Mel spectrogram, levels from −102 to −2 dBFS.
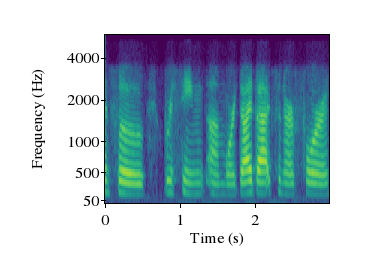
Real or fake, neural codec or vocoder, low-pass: real; none; 5.4 kHz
